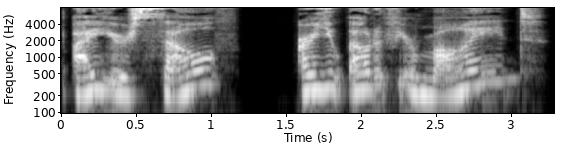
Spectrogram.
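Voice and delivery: can't believe he'd go alone; alarmed disbelief. Acted. Mikey hears Gerard will go alone, alarmed.

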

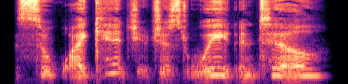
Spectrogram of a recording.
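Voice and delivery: pleading younger brother. A narrator's reading. Mikey pleading.

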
